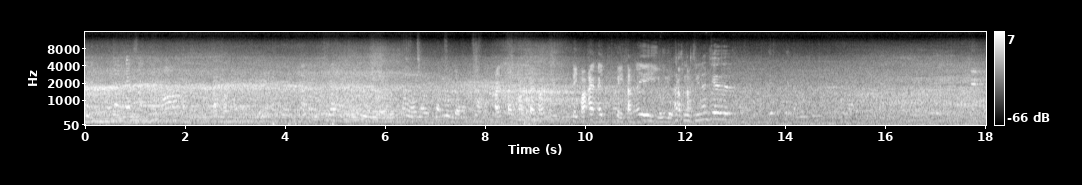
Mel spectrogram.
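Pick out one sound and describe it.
Distant street traffic hums.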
